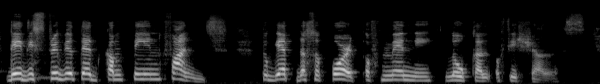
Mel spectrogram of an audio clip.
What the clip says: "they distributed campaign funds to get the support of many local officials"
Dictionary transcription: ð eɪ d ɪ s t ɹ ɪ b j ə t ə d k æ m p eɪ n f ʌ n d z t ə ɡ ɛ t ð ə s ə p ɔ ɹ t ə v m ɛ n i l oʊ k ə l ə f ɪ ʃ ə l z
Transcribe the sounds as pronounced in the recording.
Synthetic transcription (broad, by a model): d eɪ d ɪ s t ɹ ɪ b j ə t ə d k æ m p eɪ n f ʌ n d s t ə ɡ ɛ t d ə s ə p ɔ ɹ t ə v m ɛ n i l oʊ k ə l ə f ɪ ʃ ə l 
